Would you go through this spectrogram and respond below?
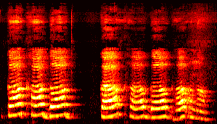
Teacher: इसकी जो आवाज आ रही है वो कंठ से आ रही है बिल्कुल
